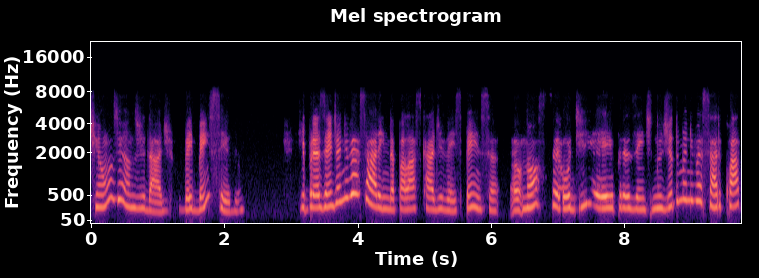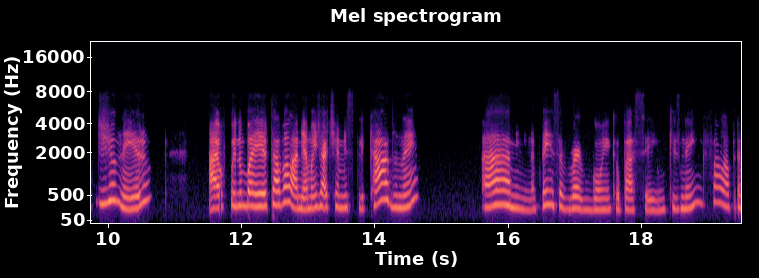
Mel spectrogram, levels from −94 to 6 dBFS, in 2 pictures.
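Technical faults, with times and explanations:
Nothing stood out on listening to this speech recording, which carries the ordinary sound of a call microphone's processing.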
